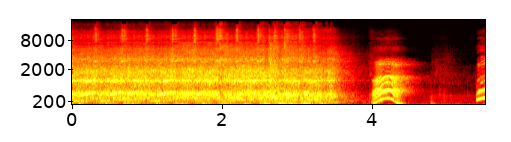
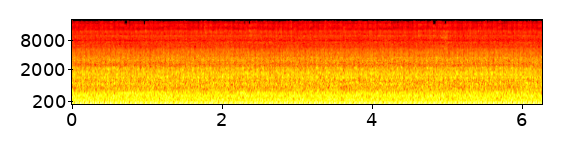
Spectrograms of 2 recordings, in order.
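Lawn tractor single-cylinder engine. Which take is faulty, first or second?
second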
